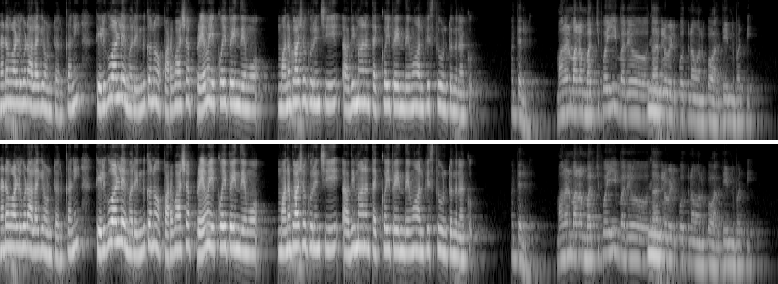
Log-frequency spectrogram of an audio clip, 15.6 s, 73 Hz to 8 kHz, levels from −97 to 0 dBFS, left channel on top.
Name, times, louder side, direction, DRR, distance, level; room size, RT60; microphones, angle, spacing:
voice 1, 0.0-5.1 5.6-9.3 13.0-13.2, right 1 dB, 20° right, 13 dB, 0.4 m, -24 dB
voice 2, 10.2-10.6 11.1-15.0, left 1 dB, 25° left, 6 dB, 0.7 m, -36 dB
7.9 x 5.0 x 6.4 m, 0.79 s
head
